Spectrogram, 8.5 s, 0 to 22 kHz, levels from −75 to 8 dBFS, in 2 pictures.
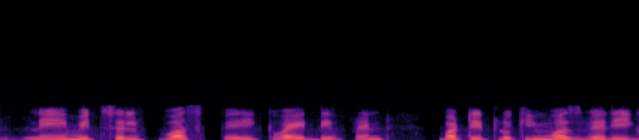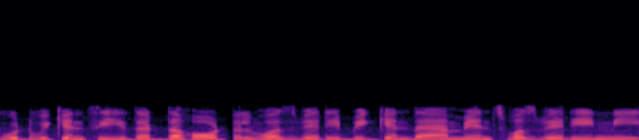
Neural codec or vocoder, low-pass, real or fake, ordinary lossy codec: none; 5.4 kHz; real; Opus, 32 kbps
